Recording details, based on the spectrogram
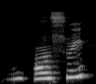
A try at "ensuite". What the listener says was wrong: Ensuite. So what टी की sound आनी चाहिए last में. Ensuite.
